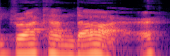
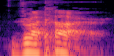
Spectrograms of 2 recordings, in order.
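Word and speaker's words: Draghkar: haven't shown us any dracon dar let me see if i'm saying that right dar dragoner no i'm saying it wrong dracar i just added an extra syllable we haven't seen any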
